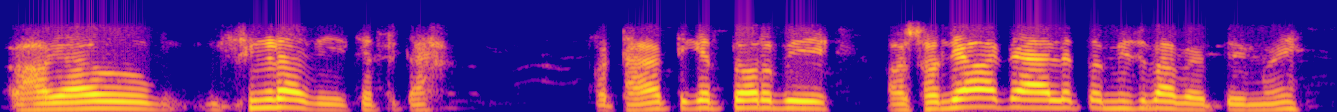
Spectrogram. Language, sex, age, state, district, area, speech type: Odia, male, 18-30, Odisha, Nabarangpur, urban, conversation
